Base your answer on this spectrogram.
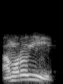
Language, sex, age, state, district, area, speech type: Odia, male, 18-30, Odisha, Sambalpur, rural, conversation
